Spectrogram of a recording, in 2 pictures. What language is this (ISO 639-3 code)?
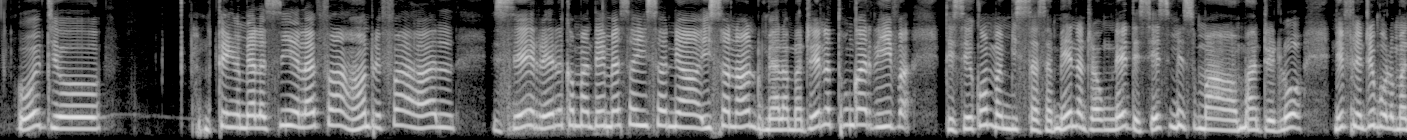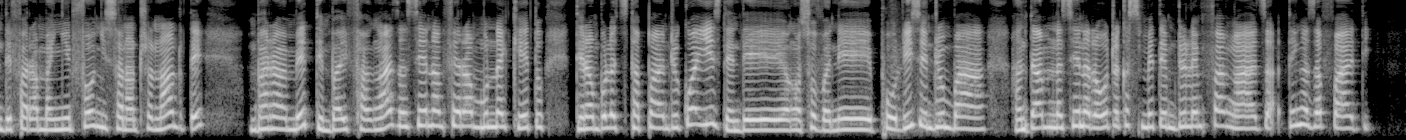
bzc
